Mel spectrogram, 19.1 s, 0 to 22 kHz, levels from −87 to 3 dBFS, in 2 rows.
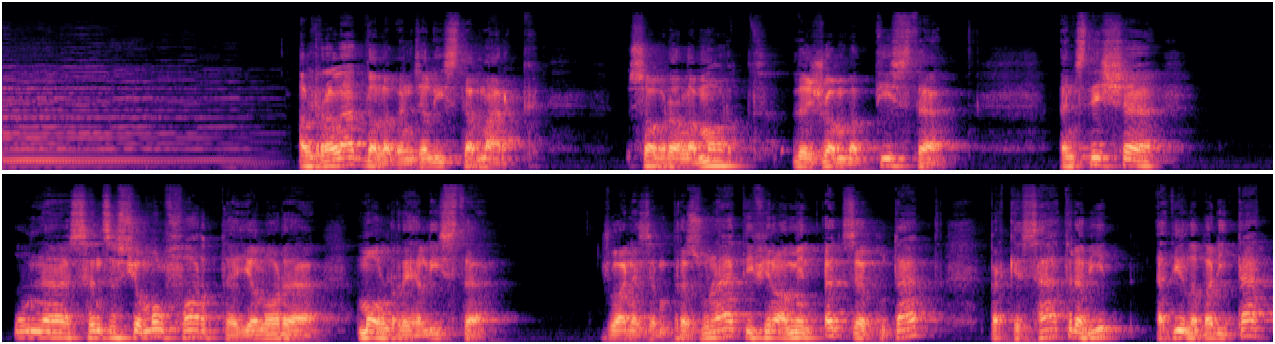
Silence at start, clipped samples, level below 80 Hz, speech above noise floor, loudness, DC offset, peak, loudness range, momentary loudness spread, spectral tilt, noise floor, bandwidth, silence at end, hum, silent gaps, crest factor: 0 s; under 0.1%; -54 dBFS; 55 dB; -16 LUFS; under 0.1%; -2 dBFS; 3 LU; 14 LU; -5.5 dB/octave; -71 dBFS; 16 kHz; 0 s; none; none; 16 dB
